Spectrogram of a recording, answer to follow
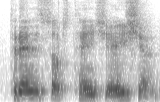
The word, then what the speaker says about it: transubstantiation: 이 액센트가 A에 있으니까 transubstantiation 이렇게 하면 되겠네요.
